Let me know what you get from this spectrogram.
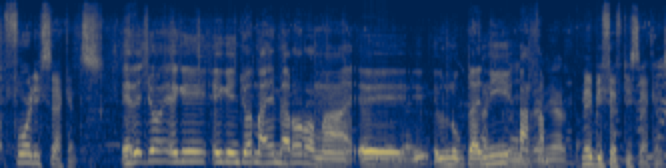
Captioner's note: speaking in native language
